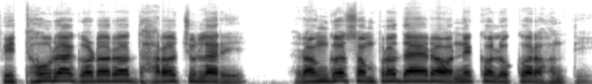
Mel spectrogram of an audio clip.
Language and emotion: Odia, neutral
